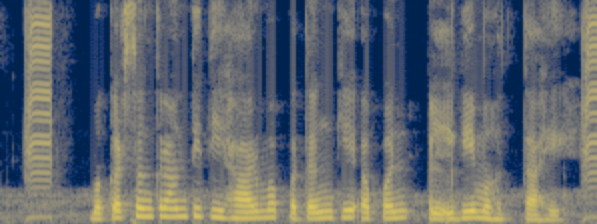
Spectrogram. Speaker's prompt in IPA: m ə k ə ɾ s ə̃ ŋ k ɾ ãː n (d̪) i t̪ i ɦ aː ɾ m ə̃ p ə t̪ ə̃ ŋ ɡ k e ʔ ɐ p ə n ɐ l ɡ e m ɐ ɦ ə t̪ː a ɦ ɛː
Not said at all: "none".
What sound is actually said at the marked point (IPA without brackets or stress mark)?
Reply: t̪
